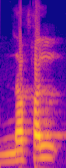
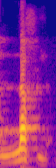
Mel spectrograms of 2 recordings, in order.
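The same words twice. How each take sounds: First: A short a vowel follows the f sound. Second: No vowel follows the f sound. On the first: "फा के फतहे" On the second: "सुकून के साथ"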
